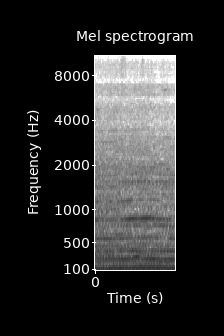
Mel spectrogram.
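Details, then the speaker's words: Construction machine after tapping the pilot accumulator: steady engine drone with no bucket rattle or shake on sharp direction changes, boom and bucket hydraulics now smooth. Smooth hydraulic operation. "Yeah, it's much smoother now. Before, when I changed direction, you'd hear the bucket rattle and it'd give itself a bit of a shake."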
